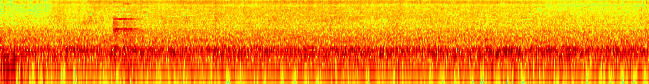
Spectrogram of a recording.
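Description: Onions and chopped tomatoes sizzling in mustard oil in a kadai, a steady frying sound. There is a single brief clink about a second in.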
